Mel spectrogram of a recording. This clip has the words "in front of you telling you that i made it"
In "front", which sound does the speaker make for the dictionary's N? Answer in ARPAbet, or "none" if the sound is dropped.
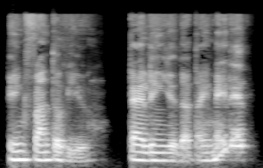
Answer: N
